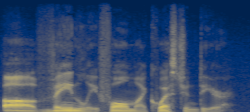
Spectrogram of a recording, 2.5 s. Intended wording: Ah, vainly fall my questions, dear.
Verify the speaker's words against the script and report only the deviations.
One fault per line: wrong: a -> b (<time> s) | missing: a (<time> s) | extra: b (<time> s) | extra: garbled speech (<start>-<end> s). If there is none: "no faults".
wrong: questions -> question (1.4 s)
